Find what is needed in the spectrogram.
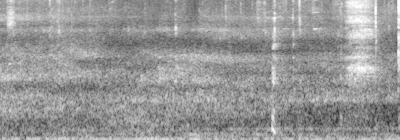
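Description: Steady low outdoor rumble, with one short rising squeak about two-thirds of the way in and a brief rustle near the end.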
